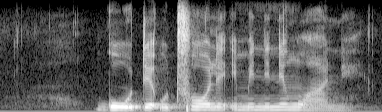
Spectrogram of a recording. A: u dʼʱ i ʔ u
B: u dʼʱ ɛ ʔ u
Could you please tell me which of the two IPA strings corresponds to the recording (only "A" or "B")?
B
